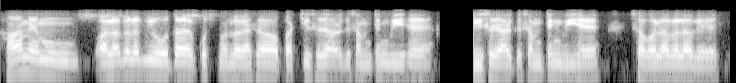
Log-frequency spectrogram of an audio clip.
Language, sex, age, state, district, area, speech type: Hindi, male, 60+, Madhya Pradesh, Bhopal, urban, conversation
